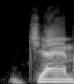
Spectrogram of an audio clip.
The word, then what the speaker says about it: jam: Be careful of the difference between jam and ham with pronunciation. That's often confused by Spanish speakers. So jam has that strong j sound at the beginning.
